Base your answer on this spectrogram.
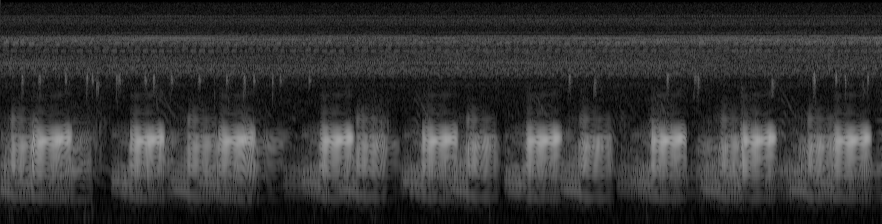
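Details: Central dwarf frog (Physalaemus centralis) giving short nasal, harmonic-rich calls, repeated about once a second.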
